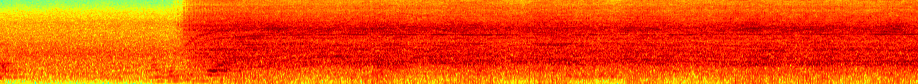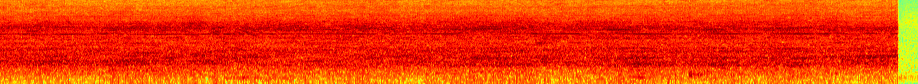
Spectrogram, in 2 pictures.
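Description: Sure-Clip electric horse clippers running and cutting a horse's coat with a steady buzz and a thin high whine. The sound grows much louder about two seconds in.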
